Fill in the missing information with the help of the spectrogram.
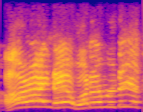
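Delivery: high-pitched call to an intruder; retold challenge shout. Boy challenging the thing in the woods, retold high call.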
